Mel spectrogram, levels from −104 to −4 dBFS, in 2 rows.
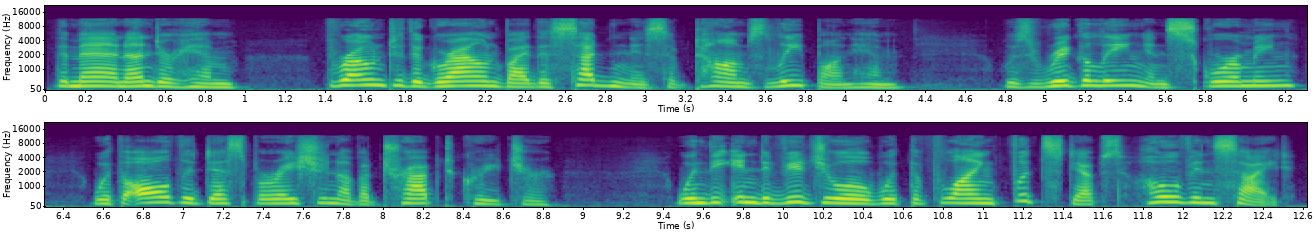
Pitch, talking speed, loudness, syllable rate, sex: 195 Hz, 180 wpm, -19 LUFS, 5.0 syllables/s, female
